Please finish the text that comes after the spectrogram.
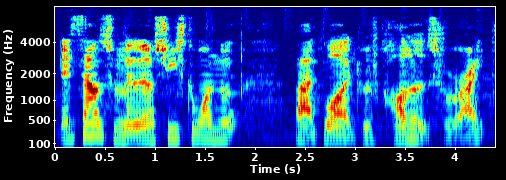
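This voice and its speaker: A man chatting offhandedly while he plays a video game. He rambles and trails off at a middling pitch. Game music plays faintly in the background. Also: lively intonation, unhurried, fairly bright tone. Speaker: gameplay streamer. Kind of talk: casual commentary over gameplay.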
